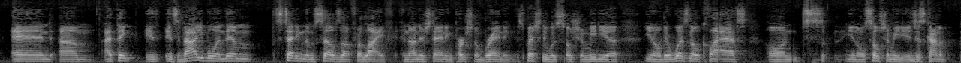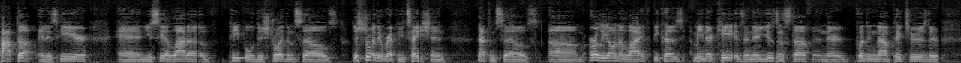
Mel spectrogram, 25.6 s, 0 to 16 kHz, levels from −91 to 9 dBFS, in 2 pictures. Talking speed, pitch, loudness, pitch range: 175 wpm, 115 Hz, -29 LUFS, 105-125 Hz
